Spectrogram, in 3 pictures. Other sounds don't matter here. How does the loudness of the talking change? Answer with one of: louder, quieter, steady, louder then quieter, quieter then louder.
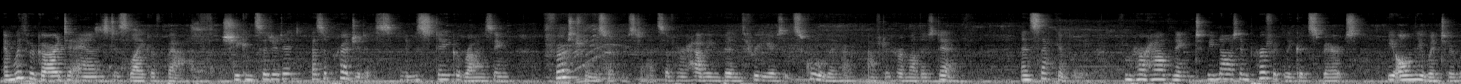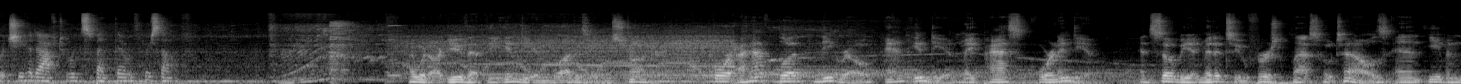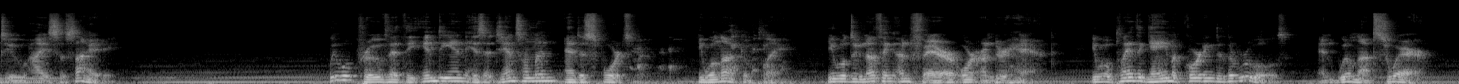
steady.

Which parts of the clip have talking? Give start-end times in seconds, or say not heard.
0.0-16.5, 18.7-30.4, 32.5-43.5.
